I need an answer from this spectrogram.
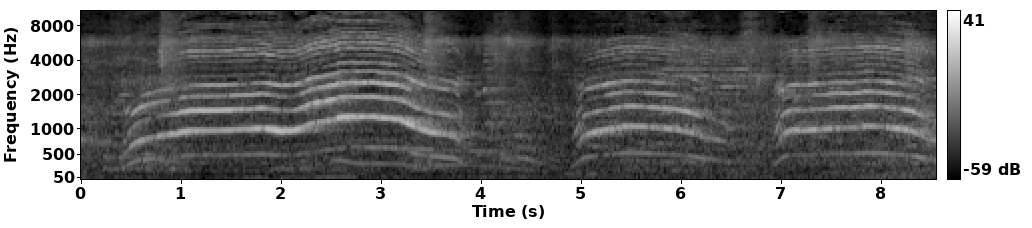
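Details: Caterwauling from an angry cat facing another cat in Hyderabad: a loud, drawn-out wail that rises then sags, followed by two shorter, arching moans, each separated by a brief lull.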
